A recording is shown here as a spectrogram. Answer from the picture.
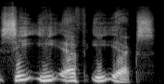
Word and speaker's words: CEFEX: C C E F E X. Charlie, excellent, Frank, excellent, X-ray. CEFEX. Oh, that's a really acronym Yes. It's pronounced there.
